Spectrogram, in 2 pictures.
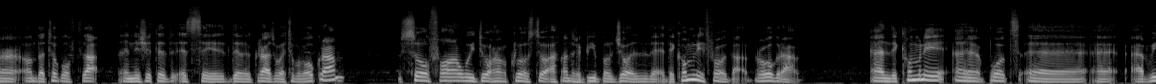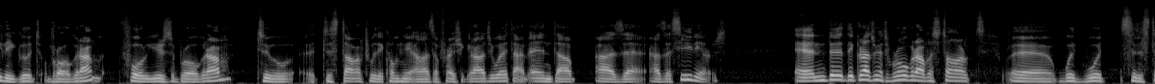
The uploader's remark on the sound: Recorded live at ADIPEC 2023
